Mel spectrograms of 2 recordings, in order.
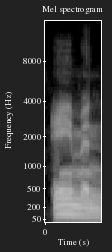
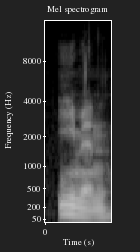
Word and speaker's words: Eamon: Remember, it's Eamon, not Eamon, as Jason likes to pronounce it over at Hey Did You See This One, which I don't have a banner for.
